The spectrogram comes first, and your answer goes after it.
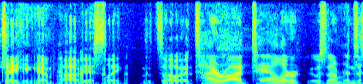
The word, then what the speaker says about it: Tyrod: Obviously, so Tyrod Taylor. It was in the sixth round that year. Yeah. So some interesting guys. I just recently found out his pronunciation is Tyrod.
